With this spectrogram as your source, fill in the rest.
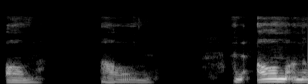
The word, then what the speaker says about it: om: smaller ah just you just open your mouth and ah is what comes out and when you start to close your mouth becomes o and when your mouth closes completely M oh and those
